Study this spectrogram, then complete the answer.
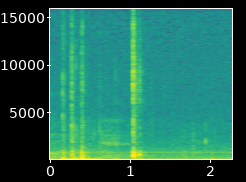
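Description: A handful of quiet, close keystrokes on a computer keyboard, a quick cluster and then one sharper tap, faint and without talking.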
